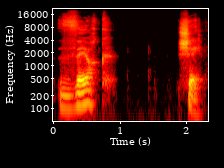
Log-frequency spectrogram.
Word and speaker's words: Bheadh sé: Veach she. Veach she. Give me a V at the start. and a strong CK at the end.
